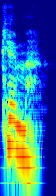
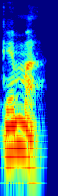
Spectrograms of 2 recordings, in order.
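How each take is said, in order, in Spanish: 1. La palabra termina con un soplo de aire audible. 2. La palabra termina de forma simple, sin soplo al final. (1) "al final hay un sonido ... es un sonido aspirado" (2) "no me está diciendo quema"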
